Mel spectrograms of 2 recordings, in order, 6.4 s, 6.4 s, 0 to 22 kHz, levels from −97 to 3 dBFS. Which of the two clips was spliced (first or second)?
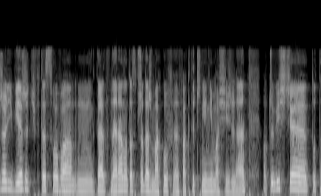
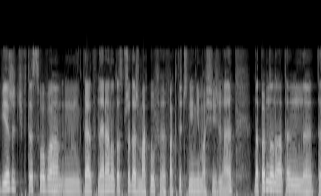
first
